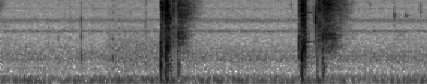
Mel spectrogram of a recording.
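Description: Pneumatic nail gun firing twice, about two-thirds of a second apart, each shot a sharp crack as it drives a nail through a wood picket into the backer rail.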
